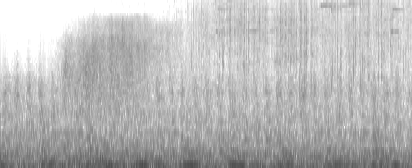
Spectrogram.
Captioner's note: zapping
